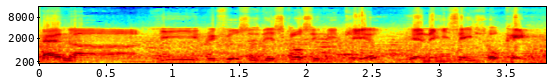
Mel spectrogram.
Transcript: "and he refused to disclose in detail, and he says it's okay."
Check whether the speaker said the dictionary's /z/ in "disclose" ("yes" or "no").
no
